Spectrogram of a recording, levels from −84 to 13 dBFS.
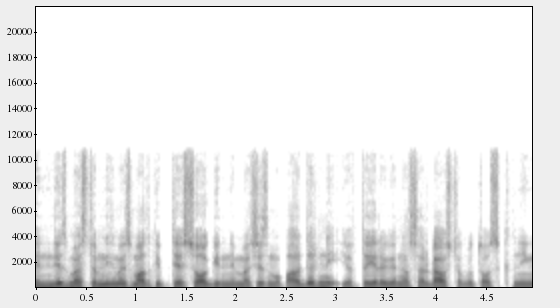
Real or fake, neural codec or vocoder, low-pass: fake; codec, 16 kHz in and 24 kHz out, 0.9 kbps, LongCat-Audio-Codec, four codebook decoder; 10.8 kHz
